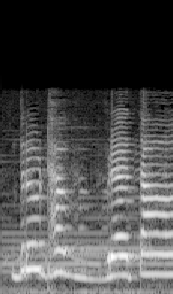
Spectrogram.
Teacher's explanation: ದೃಢವ್ರತಾಹ ದೃಢವ್ರತಾಹ ಈ ಶಬ್ದ ಡ ಮಹಾಪ್ರಾಣ ರಸ್ವ ಅದರ ಮೇಲೆ ಆಘಾತ ಬರಬೇಕು ತ ದೀರ್ಘ ಹೇಳಿ ನಂತರ ವಿಸರ್ಗದ ಉಚ್ಚಾರಣೆ ಹ ಎಂದು ಹೇಳಬೇಕು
